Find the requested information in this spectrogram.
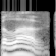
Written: beloved

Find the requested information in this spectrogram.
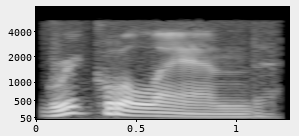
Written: Griqualand West

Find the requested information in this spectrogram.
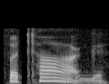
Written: photog

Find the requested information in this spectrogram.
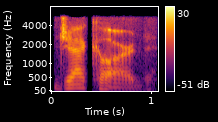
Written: jacquard

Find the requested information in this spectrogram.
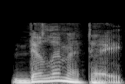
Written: delimitate

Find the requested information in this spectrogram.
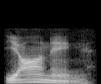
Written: yawning

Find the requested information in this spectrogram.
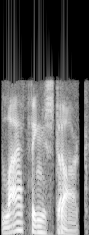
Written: laughingstock

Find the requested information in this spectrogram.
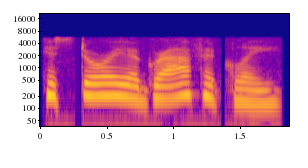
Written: historiographically

